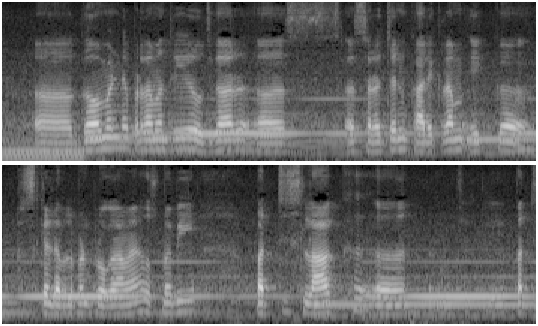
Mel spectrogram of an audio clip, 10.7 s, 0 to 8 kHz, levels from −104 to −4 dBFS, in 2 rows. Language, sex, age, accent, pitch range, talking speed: Hindi, male, 20-39, native, 130-140 Hz, 95 wpm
